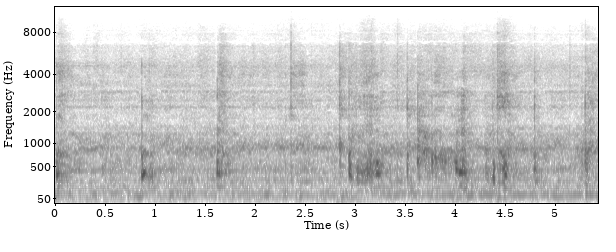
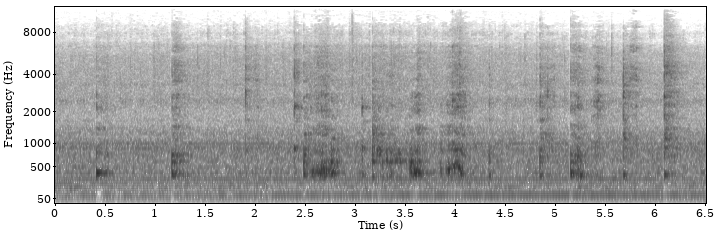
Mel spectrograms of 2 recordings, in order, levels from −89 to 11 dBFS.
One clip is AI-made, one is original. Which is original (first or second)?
second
